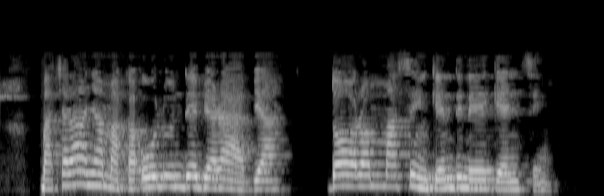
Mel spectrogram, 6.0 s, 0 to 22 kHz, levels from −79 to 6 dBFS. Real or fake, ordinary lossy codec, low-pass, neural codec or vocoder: real; MP3, 32 kbps; 7.2 kHz; none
